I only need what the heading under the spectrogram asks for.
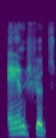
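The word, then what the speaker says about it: Anschutz: The uh Philip Anutz trophy. Am I saying it correctly? Yeah. Philip Anuts.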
